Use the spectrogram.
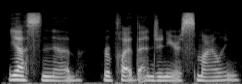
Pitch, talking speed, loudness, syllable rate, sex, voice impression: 190 Hz, 150 wpm, -18 LUFS, 4.7 syllables/s, female, slightly feminine, slightly young, slightly tensed, sincere, slightly friendly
